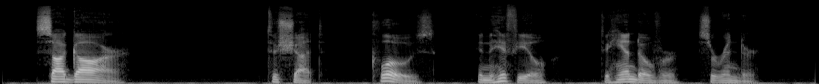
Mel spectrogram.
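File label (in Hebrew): "סָגַר", Hebrew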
